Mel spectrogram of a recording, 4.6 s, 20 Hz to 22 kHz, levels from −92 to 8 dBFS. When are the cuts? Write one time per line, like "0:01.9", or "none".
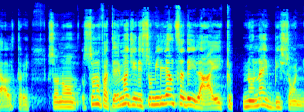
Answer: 0:01.2
0:03.5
